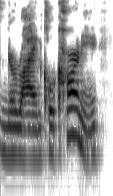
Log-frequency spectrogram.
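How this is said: The name is said with English-style sounds. It is an easier version for English speakers. "pronouncing my name by default as Narayan Kulkarni in most English-speaking contexts"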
